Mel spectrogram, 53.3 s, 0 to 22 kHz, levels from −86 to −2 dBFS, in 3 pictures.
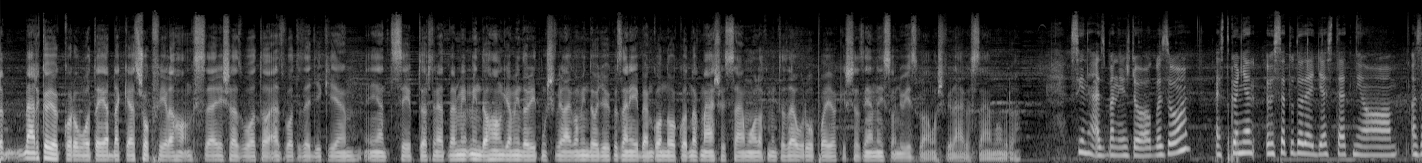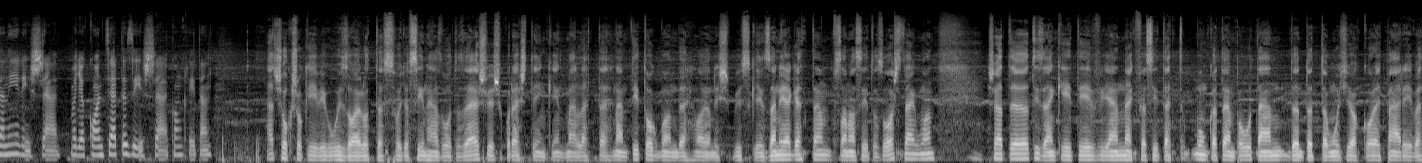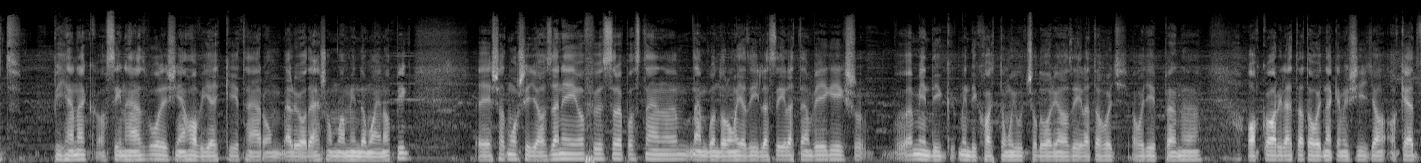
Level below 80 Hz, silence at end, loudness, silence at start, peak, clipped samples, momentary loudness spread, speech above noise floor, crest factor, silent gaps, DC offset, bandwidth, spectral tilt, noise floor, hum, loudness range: -52 dBFS; 0 s; -25 LUFS; 0 s; -6 dBFS; under 0.1%; 9 LU; 22 dB; 20 dB; none; under 0.1%; 16 kHz; -5 dB/octave; -46 dBFS; none; 6 LU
